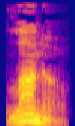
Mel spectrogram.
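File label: "llano", British English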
